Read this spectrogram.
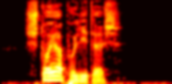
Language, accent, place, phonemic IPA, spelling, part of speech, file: German, Germany, Berlin, /ˈʃtɔɪ̯ɐpoˌliːtɪʃ/, steuerpolitisch, adjective, De-steuerpolitisch.ogg
- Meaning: fiscal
